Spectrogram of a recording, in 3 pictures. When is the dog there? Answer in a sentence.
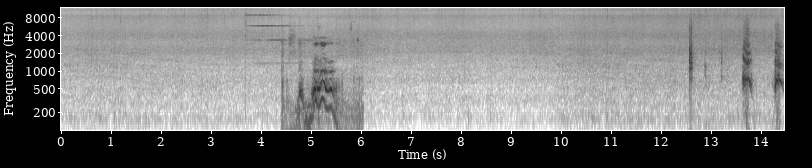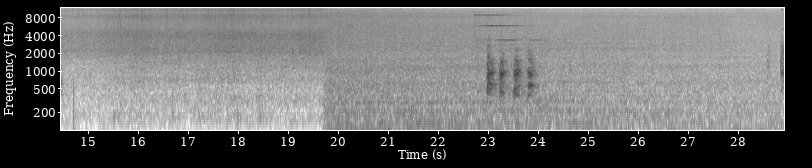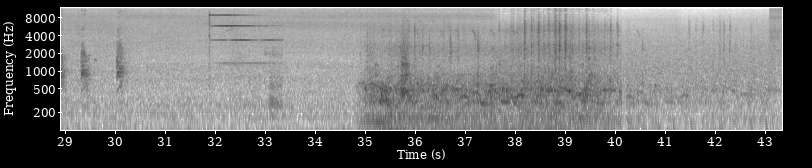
You can hear the dog from 4.4 to 6.0 s, from 12.6 to 14.5 s, from 22.9 to 24.1 s, from 28.6 to 30.3 s and from 35.2 to 36.6 s.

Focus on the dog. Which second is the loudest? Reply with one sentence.
The volume of the dog peaks at 5 seconds.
